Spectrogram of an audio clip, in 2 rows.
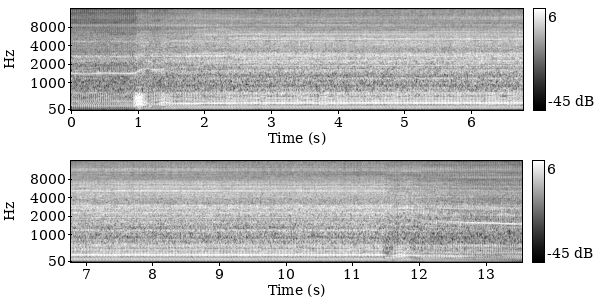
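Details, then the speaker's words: Kipor KGE 1000Ti inverter generator after refitting the airbox, which richened the mixture: it picks up after a clunk and holds an even, steady drone with no surging, eco throttle on and off. Normal running after the fix. "And that did it. Adding the airbox did richen things up just enough so that now the engine's running smooth, both with the eco throttle on and off."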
